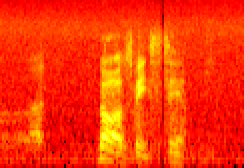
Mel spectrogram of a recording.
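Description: A young man speaks briefly and firmly.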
